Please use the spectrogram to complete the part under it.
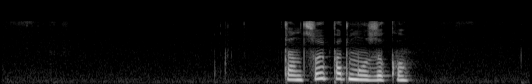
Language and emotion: Russian, neutral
